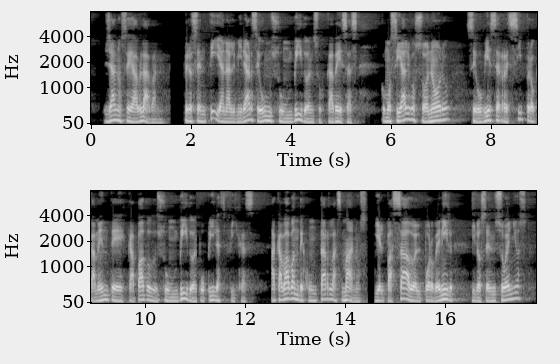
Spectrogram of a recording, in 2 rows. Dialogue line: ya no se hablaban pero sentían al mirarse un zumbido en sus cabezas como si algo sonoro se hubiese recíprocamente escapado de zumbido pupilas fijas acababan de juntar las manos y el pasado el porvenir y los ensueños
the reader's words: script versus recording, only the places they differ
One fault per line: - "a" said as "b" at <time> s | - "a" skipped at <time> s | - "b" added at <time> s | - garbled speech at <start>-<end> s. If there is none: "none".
none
